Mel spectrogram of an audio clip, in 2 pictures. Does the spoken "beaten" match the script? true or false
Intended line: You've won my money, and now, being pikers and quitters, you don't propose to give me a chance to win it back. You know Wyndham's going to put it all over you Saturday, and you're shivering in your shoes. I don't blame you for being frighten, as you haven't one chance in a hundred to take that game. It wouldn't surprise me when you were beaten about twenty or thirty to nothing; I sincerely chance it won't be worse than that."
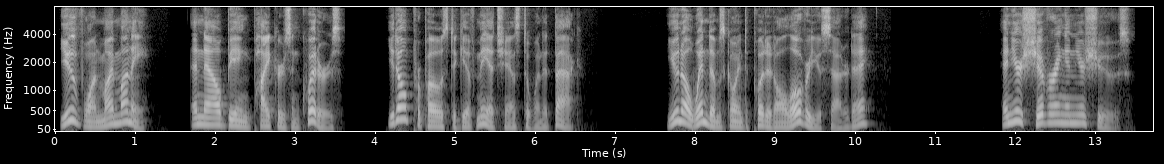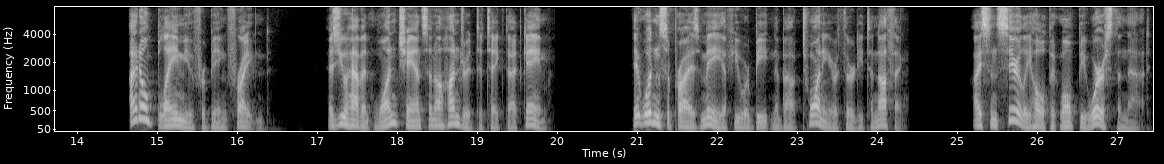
true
